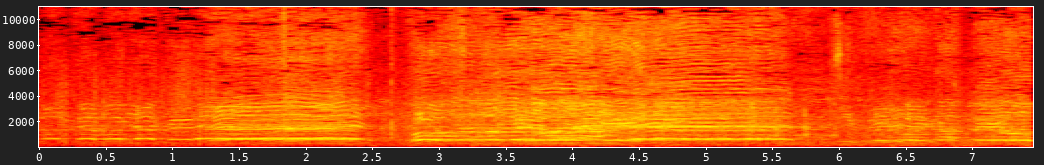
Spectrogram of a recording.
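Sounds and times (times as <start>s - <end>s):
Real Madrid football fans outside Santiago Bernabéu stadium: 0.0s - 7.4s.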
